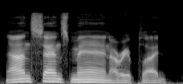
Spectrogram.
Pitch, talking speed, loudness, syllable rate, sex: 105 Hz, 130 wpm, -16 LUFS, 4.5 syllables/s, male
